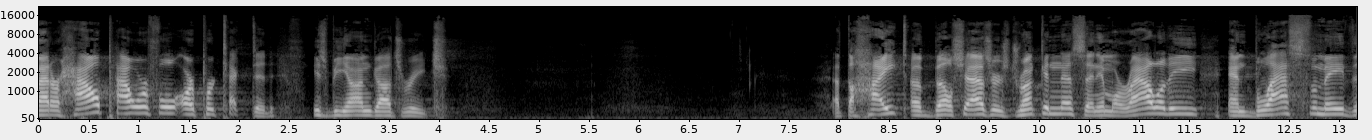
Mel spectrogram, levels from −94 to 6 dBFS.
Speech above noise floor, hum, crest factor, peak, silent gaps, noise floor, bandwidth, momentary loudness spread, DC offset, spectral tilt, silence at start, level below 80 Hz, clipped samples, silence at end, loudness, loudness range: 49 dB; none; 22 dB; -4 dBFS; none; -73 dBFS; 16 kHz; 14 LU; under 0.1%; -4.5 dB/octave; 0 s; -64 dBFS; under 0.1%; 0 s; -24 LUFS; 8 LU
